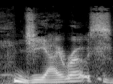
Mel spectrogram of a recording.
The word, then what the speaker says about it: gyros: The actual correct pronunciation, it's like a soft G sound in the beginning. Gyros. – Gyros. – Like G, like G-Y, almost like G-Y. Gyros. – I don't even hear the G. I hear Y-E-E-R-O-S.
